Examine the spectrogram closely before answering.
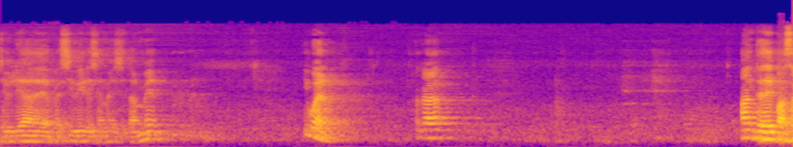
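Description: A man speaks into a microphone in a large room, heard through loudspeakers.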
